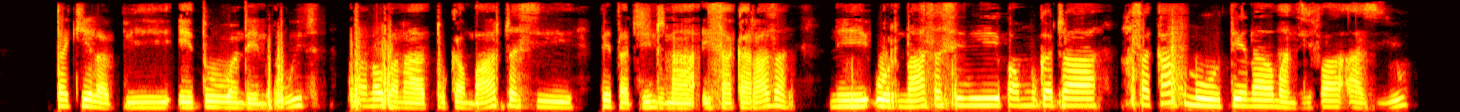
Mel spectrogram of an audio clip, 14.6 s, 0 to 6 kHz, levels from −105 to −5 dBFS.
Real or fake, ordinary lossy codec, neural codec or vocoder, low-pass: real; AAC, 24 kbps; none; 5.4 kHz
